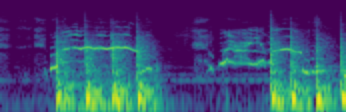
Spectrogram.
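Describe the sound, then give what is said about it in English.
A woman bangs and rattles at a locked door she is trying to open in two quick bursts of heavy thumps, while her voice cries out "Mom!" urgently over the pounding. “She rushes to the door, but finds it locked.”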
